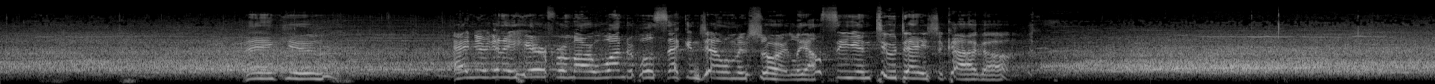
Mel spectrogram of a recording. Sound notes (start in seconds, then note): 4.6 cheers and applause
